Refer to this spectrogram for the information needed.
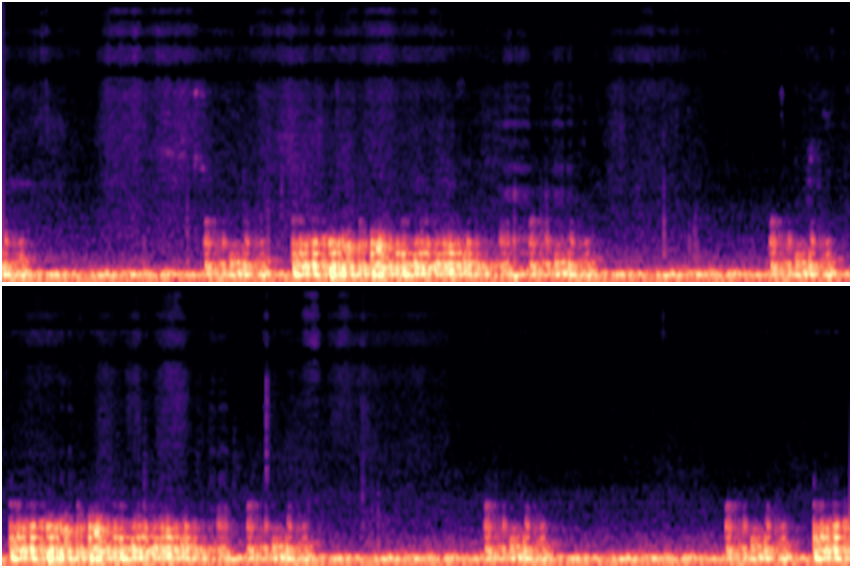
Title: Аускультация кишечника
